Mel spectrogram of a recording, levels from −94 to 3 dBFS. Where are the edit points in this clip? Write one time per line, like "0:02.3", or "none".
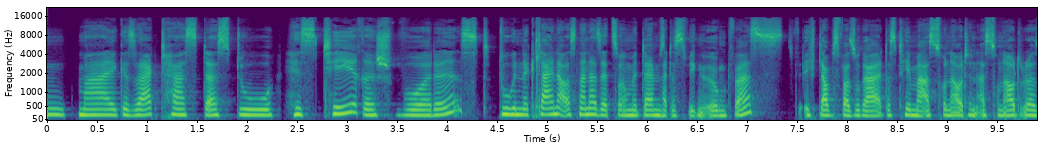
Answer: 0:02.3
0:04.5
0:06.1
